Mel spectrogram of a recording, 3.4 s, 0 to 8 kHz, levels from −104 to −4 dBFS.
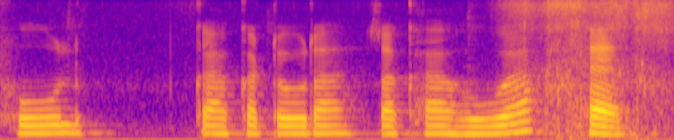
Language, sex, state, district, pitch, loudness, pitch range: Hindi, male, Jharkhand, Deoghar, 165 Hz, -19 LUFS, 160-170 Hz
